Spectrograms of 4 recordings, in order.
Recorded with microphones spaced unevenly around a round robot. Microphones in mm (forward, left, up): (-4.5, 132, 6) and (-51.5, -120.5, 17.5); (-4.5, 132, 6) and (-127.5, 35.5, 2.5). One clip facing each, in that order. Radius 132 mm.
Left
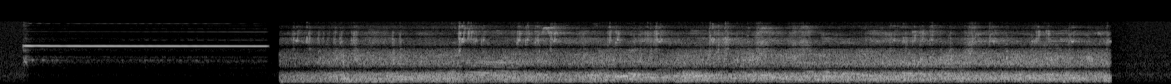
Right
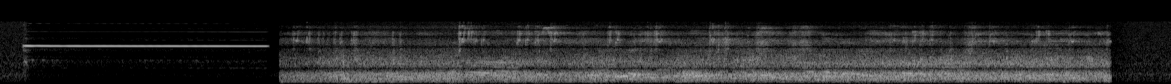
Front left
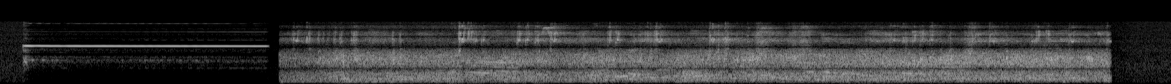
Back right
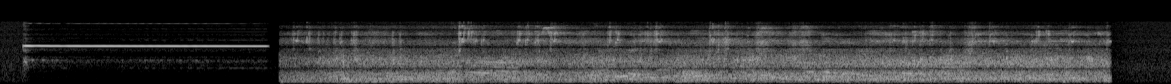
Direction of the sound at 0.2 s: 150° left.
